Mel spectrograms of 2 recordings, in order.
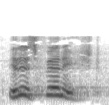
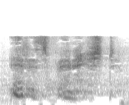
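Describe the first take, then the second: First: It is said as a strong, victorious cry. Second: It is said as a weak, dying gasp.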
